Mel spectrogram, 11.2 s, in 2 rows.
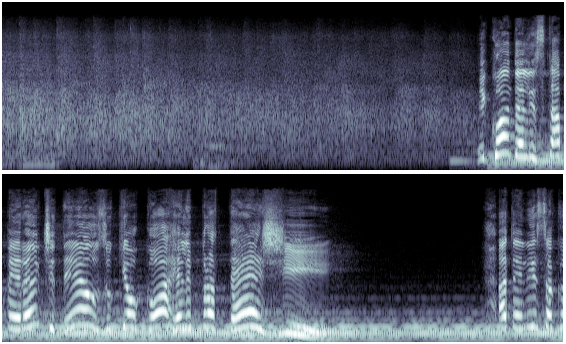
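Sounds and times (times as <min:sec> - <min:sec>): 
audience applause: 0:00.0 - 0:04.9
speech: 0:04.5 - 0:09.0, 0:10.6 - 0:11.2.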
